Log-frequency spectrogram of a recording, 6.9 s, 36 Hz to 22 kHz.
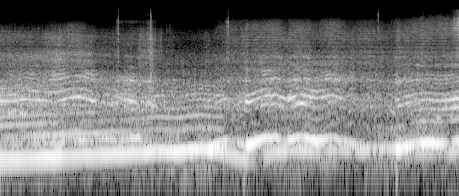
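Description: Engines of 1600 cc class autocross cars racing on a dirt track, revving hard: a long climb in pitch, then the revs wavering up and down as the drivers work the throttle through the bends.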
